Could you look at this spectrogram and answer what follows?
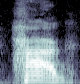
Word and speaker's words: Hajj: Now, Hajj is a pilgrim to Mecca. Hag is the Egyptian pronunciation.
